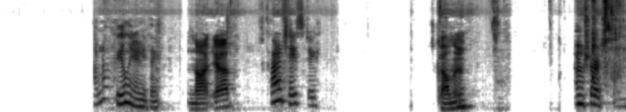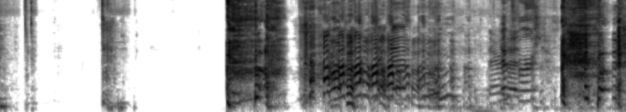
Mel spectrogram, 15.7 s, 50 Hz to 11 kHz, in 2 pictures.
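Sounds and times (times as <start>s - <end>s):
speech: 1.2s - 4.1s, 5.5s - 6.3s, 7.2s - 8.0s, 12.2s - 13.8s
person coughing from chili chip powder in the back of the throat: 10.7s - 11.6s, 14.8s - 15.6s
laughter: 11.6s - 15.6s.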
